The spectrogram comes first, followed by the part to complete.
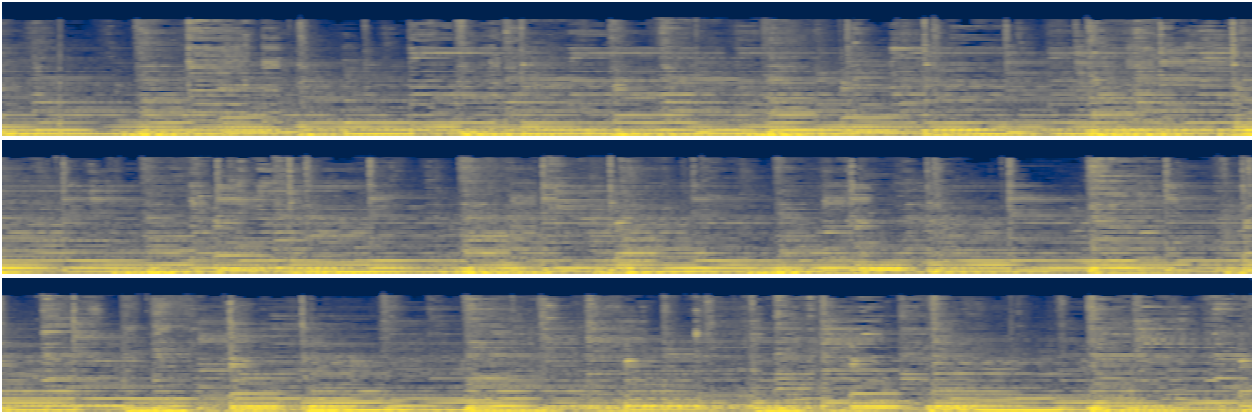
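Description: Acoustic guitar played without singing: a steady, busy run of strummed and picked chords.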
